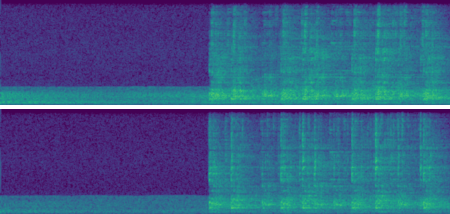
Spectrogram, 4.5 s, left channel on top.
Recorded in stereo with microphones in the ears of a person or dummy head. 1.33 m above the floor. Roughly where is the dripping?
Right.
